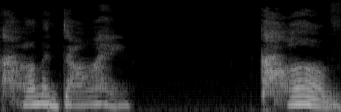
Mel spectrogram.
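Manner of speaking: soft whisper. Picturing a shouting mob, the speaker acts out Jesus alone in the corner, whispering. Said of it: "and he's whispering".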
